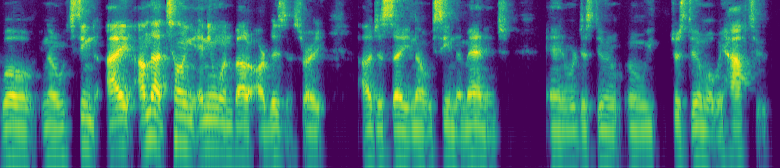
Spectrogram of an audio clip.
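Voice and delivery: plain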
